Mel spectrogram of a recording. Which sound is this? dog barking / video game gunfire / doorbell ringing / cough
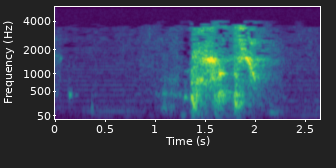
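cough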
